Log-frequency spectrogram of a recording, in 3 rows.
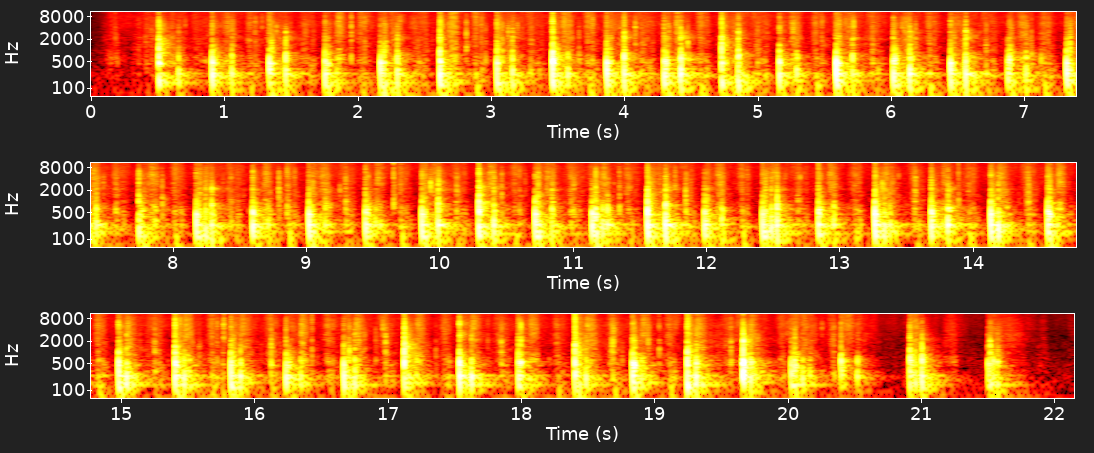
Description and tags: ceramic 14c lightshoes run
Running on ceramic tiles: light shoes. Recorded with a ZOOM H2 in a bathroom of a house, normalized with Audacity.
footstep, footsteps, steps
